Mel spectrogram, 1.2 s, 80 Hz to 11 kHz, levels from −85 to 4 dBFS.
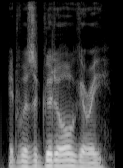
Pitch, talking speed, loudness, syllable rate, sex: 105 Hz, 245 wpm, -14 LUFS, 7.3 syllables/s, male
